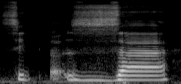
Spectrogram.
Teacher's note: زا میں سیٹی کی آواز آئے گی.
